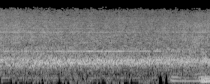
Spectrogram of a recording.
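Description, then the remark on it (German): A hair dryer blows steadily and loudly for the whole moment as a person's hair is blow-dried, a constant airy roar with a faint voice murmuring underneath near the end. “Es ist, niemand, ist niemand zu verstehen, wenn dieser Föhn an ist.”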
